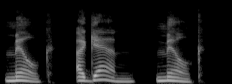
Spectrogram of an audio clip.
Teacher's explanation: The dark L blends smoothly into the K.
